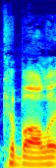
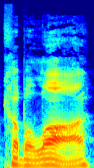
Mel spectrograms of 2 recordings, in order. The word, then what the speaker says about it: Kabbalah: I'm pretty certain that Kabbala is pronounced Kabbala and not Kabbalah, according to Google and YouTube, so there's that.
